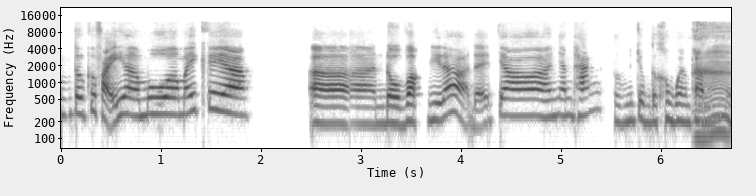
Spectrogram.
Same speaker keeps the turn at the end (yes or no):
no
